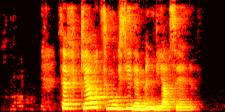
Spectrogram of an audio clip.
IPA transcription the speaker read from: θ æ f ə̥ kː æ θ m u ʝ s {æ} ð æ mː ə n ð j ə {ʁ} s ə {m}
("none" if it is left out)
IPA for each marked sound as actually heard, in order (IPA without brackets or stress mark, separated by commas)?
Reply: i, ʁ, n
